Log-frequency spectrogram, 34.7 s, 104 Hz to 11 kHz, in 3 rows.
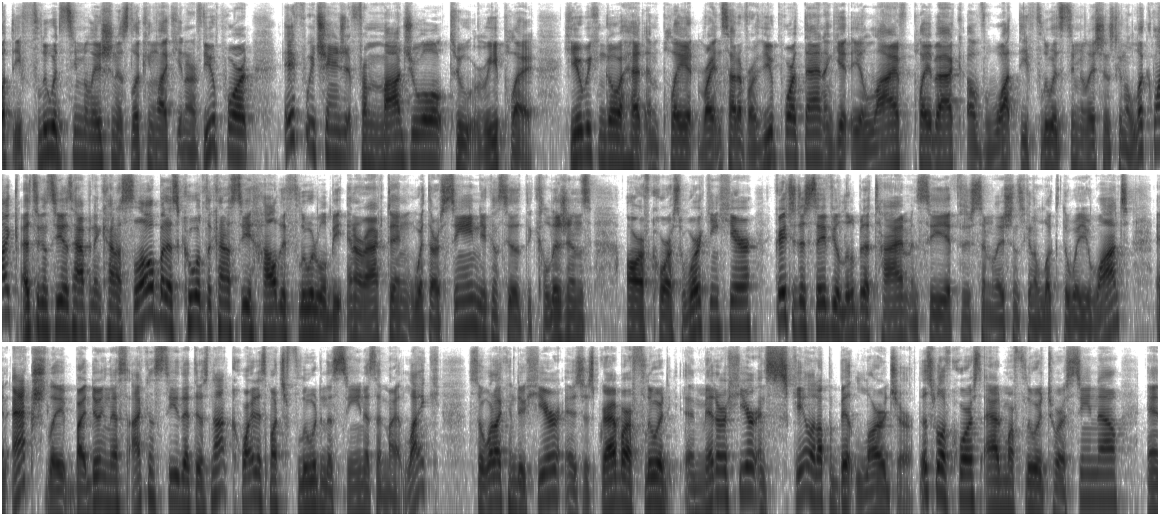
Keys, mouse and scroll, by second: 2.0-6.0 drag, 7.6 click, 9.3-9.7 scroll up 1, 15.9-19.1 middle drag, 19.1-20.6 middle drag, 23.0-24.2 middle drag, 24.2 KP_1, 28.9 click, 29.9 s, 32.3 click, 33.4 click.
